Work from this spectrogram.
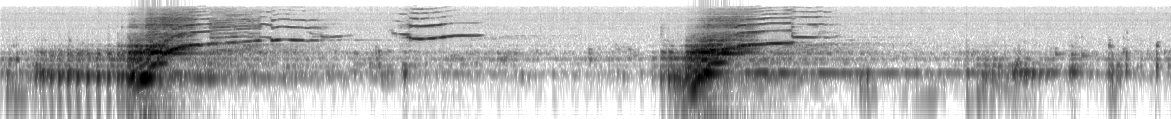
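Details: Humpback whale singing underwater: two loud, harmonic-rich upswept cries about three seconds apart, each rising from low to high, trailed by shorter high whistled sweeps and a faint steady background hum.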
